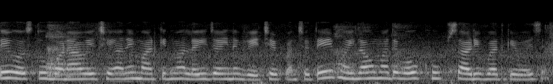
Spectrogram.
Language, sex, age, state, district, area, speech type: Gujarati, female, 18-30, Gujarat, Narmada, rural, spontaneous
